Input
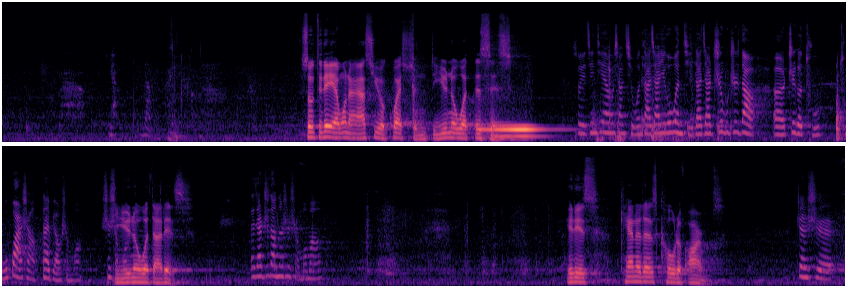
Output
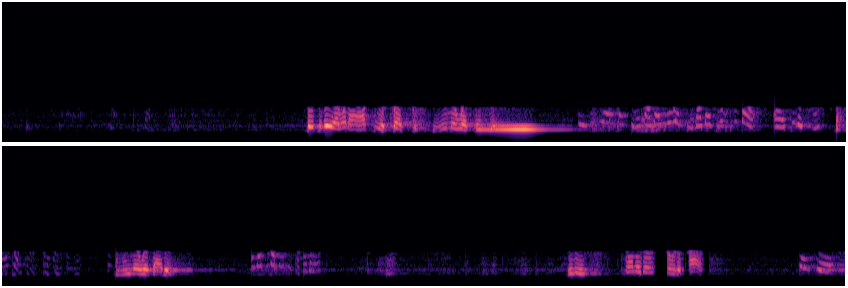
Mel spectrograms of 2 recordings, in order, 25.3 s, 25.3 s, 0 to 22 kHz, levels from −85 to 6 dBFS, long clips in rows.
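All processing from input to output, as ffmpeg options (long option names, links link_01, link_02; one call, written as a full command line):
ffmpeg -i in.wav -filter_complex "[0:a]asettb=1/sr,asplit=3[link_01][link_02][link_03];[link_01]atrim=end=12.644[link_04];[link_02]atrim=start=12.64:end=14.36,asetpts=PTS-STARTPTS,afade=type=in:duration=0.004:curve=qsin,afade=type=out:start_time=1.716:duration=0.004:curve=qsin,lowshelf=frequency=400:gain=-11.5,acompressor=threshold=-48dB:ratio=2.5:attack=3.2:release=140:knee=1:detection=peak,aeval=exprs='val(0)*sin(2*PI*340*n/s)':channel_layout=same[link_05];[link_03]atrim=start=14.356[link_06];[link_04][link_05]acrossfade=duration=0.004:curve1=hsin:curve2=qsin[link_07];[link_07][link_06]acrossfade=duration=0.004:curve1=qsin:curve2=hsin,asettb=1/sr,asplit=3[link_08][link_09][link_10];[link_08]atrim=end=22.254[link_11];[link_09]atrim=start=22.25:end=23.26,asetpts=PTS-STARTPTS,afade=type=in:duration=0.004:curve=qsin,afade=type=out:start_time=1.006:duration=0.004:curve=qsin,agate=range=-30dB:threshold=-40dB:ratio=16:release=100:detection=peak,equalizer=frequency=340:width_type=o:width=0.79:gain=-12[link_12];[link_10]atrim=start=23.256[link_13];[link_11][link_12]acrossfade=duration=0.004:curve1=hsin:curve2=qsin[link_14];[link_14][link_13]acrossfade=duration=0.004:curve1=qsin:curve2=hsin,afftfilt=real='re*between(b*sr/4096,340,960)':imag='im*between(b*sr/4096,340,960)':win_size=4096:overlap=0.75,agate=range=-7dB:threshold=-55dB:ratio=16:detection=peak,aecho=1:1:6.4:0.36,volume=1.5dB" out.wav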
